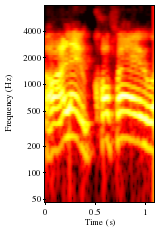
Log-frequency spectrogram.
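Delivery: loud, ridiculously exaggerated posh upper-class accent. Imitating the speaker's very posh boyfriend, exaggerated posh accent. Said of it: "when I start doing a weird voice when I'm talking about my boyfriend, um, it's because he's like ridiculously posh".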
